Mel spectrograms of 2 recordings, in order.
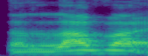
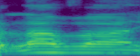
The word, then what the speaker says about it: lava: So lava, you can emphasize the last word, or you can emphasize the second to last.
